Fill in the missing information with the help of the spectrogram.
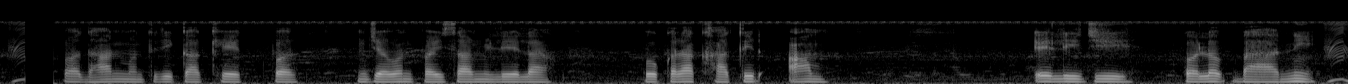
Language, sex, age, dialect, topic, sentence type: Bhojpuri, male, 18-24, Western, banking, question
